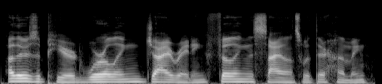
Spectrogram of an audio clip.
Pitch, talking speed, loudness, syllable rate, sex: 110 Hz, 155 wpm, -17 LUFS, 5.6 syllables/s, male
